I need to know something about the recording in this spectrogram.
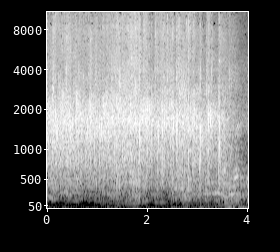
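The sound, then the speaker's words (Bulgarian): A crowd claps steadily for a political party's 11th-numbered candidate, a historian, as party candidates are presented, a dense wash of many hands filling the whole stretch at fairly high volume before thinning slightly at the very end. “Моля за вашите аплодисменти.”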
